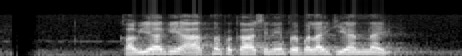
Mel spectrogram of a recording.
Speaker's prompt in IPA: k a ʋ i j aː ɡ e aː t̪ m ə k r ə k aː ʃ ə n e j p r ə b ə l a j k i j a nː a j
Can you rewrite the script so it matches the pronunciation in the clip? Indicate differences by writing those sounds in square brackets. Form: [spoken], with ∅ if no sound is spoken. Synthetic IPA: k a ʋ i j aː ɡ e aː t̪ m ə [p] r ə k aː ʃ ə n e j p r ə b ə l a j k i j a nː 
